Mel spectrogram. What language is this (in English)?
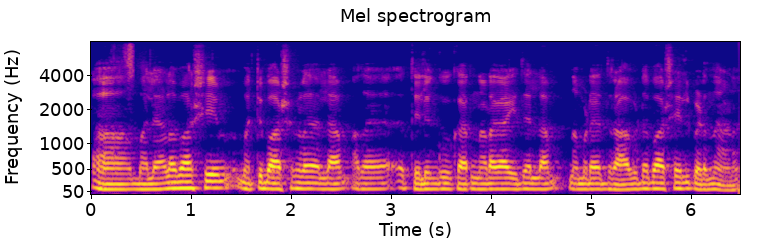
Malayalam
